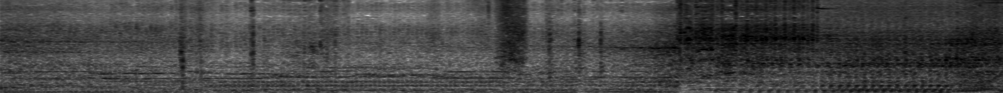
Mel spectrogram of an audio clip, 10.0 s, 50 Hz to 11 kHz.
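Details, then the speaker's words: Honda Vario 110 scooter that stalled when hot, warmed fully and revved: steady tick about four times a second over the engine from the CVT; owner suspects the clutch shoes, cause unconfirmed. "Tak tak tak kadang ada timbul suara tek dari dalam sini."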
